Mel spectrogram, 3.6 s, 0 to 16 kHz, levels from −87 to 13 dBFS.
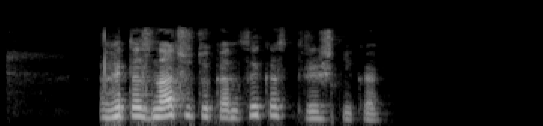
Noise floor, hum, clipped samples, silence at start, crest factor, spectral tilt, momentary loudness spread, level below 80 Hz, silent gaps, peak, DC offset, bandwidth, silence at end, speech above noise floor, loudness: -73 dBFS; none; under 0.1%; 0.65 s; 24 dB; -5.5 dB/octave; 19 LU; -66 dBFS; none; -4 dBFS; under 0.1%; 7.8 kHz; 1.1 s; 48 dB; -25 LUFS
